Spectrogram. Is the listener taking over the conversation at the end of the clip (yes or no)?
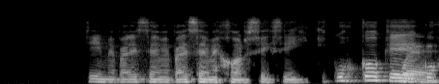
no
